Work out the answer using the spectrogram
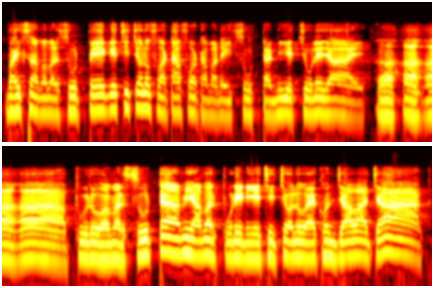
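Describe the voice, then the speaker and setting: A man's voice: medium pitch, fairly even intonation, normal speed, few pauses, pushed and bright, clean tone, close to an everyday voice. A man role-playing a boastful young game hero, talking in a rambling, chatty way. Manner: rambling, chatty, repeats fillers. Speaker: gameplay narrator and role-player. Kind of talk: game role-play narration.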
